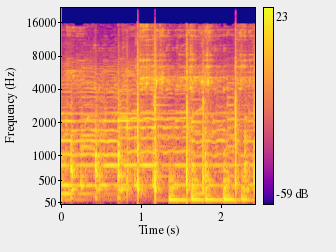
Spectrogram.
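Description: Traditional Javanese barongan accompaniment in gamelan style. Kendang hand drums keep a quick, steady beat under sustained ringing metallic tones, with sharp percussion strikes.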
